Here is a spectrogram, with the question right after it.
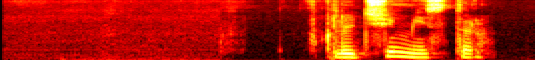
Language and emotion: Russian, neutral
